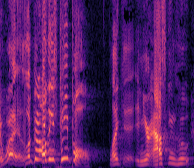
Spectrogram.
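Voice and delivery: high, loud astonished protest; baffled, voice shooting up; incredulous disciples. Acted. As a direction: exclaim in hammed-up disbelief. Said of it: "even his disciples say".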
